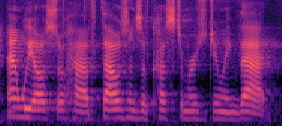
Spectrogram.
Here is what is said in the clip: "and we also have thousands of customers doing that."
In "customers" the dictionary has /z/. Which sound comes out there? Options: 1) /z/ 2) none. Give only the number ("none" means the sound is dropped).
1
